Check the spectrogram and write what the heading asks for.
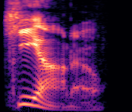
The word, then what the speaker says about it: Chiato: Chiato. It's Chiato. Chiato like a macchiato.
